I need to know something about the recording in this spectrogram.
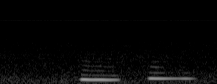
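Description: A woman's voice humming two short, low, steady notes in a row, the second a little higher than the first.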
